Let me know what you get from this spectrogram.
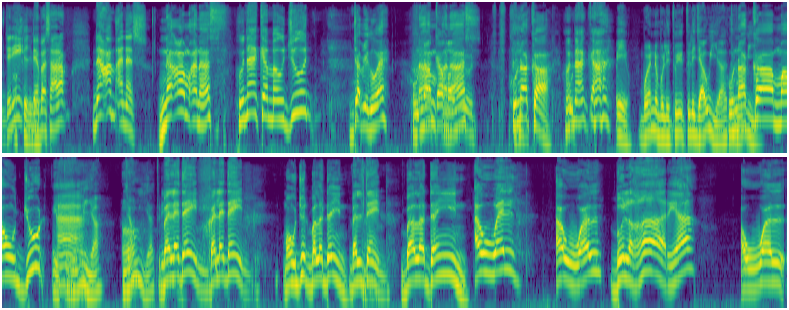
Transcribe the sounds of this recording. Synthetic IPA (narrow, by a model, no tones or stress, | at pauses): d͡ʒadidabasaɾak̚ | naʔamanas | naʔamanashunakamawd͡ʒud̪̚d͡ʒap̚d͡ʒuɡuɛhhunanaamaana | hunakahunakaebuanibolɛht̪ut̪ulɛd͡ʒawila̰hhunakamawd͡ʒud̪̚eamia | d͡ʒawiat̪ubalad̪ajnbalad̪ajn | mawd͡ʒud̪̚baladajnbalad̪ajnbaladajnʔawːalʔawːalbʊlɣaɾija | ʔawːal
